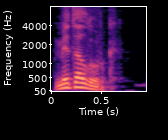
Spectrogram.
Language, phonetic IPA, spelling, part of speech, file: Russian, [mʲɪtɐˈɫurk], металлург, noun, Ru-металлург.ogg
- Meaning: metallurgist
